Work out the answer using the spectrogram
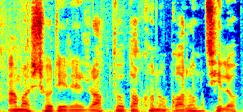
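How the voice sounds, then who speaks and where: A man's voice: lowish voice, little pitch movement, measured pace, noisy background. A man narrating a scripted first-person horror story in a grave, dramatic way.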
